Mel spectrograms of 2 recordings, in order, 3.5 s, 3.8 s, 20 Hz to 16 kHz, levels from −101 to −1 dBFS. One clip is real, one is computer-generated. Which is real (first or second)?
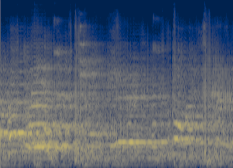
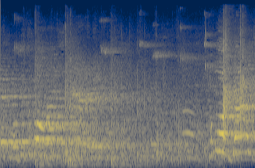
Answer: second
